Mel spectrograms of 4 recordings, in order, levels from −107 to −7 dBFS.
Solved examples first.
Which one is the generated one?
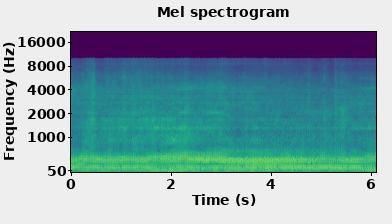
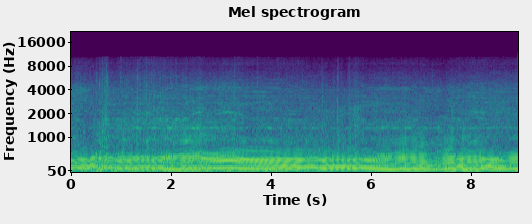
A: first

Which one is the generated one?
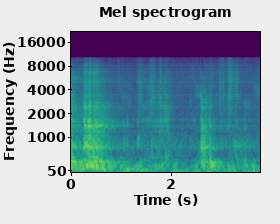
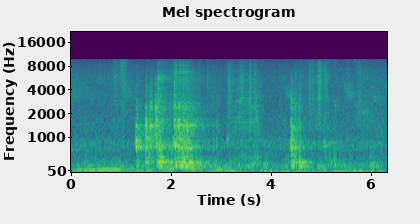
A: first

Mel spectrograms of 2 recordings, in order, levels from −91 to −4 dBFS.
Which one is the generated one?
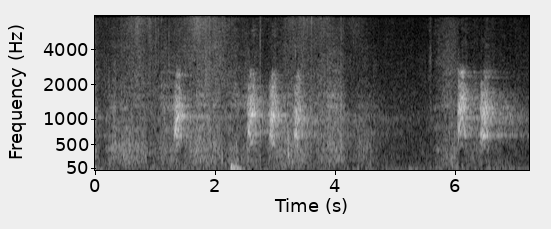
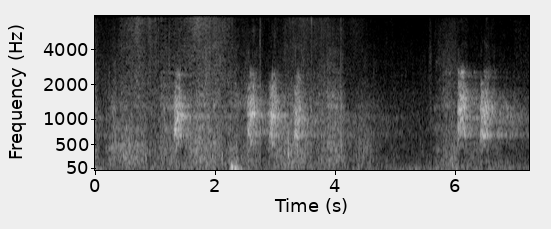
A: second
